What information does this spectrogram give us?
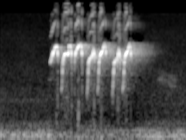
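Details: Oriental magpie-robin, used to coax young birds into replying: five or six hooked, high-pitched chirps fired off rapidly and evenly, quiet background.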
